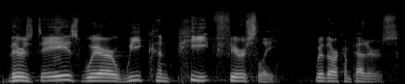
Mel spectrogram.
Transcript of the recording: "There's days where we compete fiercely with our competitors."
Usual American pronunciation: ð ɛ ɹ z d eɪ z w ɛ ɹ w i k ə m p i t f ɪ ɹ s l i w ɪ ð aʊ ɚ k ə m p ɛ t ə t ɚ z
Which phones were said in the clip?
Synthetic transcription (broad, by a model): ð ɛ ɹ z d eɪ z w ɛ ɹ w i k ə m p i t f ɪ ɹ s l i w ɪ ð aʊ ɚ k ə m p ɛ t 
